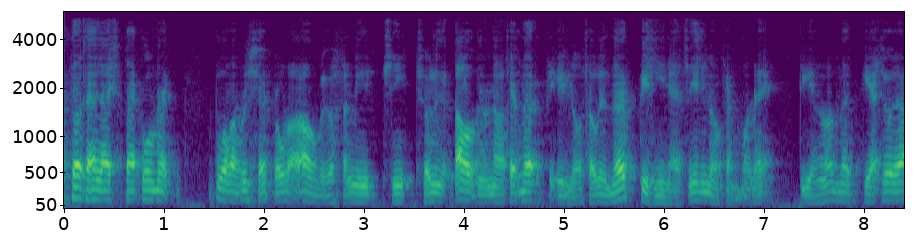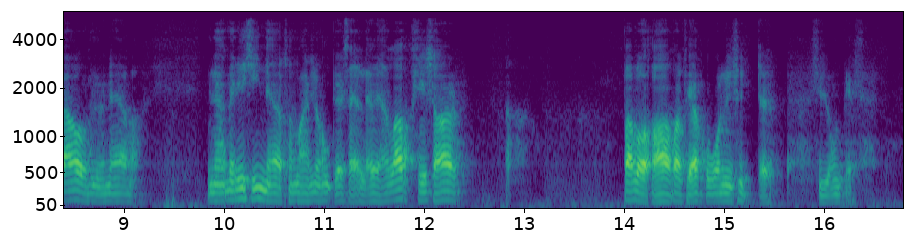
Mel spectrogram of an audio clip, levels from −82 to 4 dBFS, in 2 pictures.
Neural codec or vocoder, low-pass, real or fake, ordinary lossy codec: codec, 16 kHz, 1 kbps, FunCodec, trained on Chinese and English, 50 frames a second; 5.4 kHz; fake; none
